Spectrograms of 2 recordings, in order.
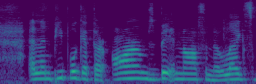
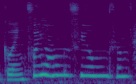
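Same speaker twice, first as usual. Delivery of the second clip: high pulsing sonar sound effect; sonar noise imitation; 8 semitones higher, slower than usual. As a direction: mimic a sonar ping.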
